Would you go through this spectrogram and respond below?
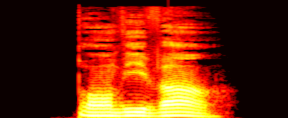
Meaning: bon vivant
- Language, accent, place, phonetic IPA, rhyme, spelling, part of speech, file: German, Germany, Berlin, [bõviˈvɑ̃ː], -ɑ̃ː, Bonvivant, noun, De-Bonvivant.ogg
